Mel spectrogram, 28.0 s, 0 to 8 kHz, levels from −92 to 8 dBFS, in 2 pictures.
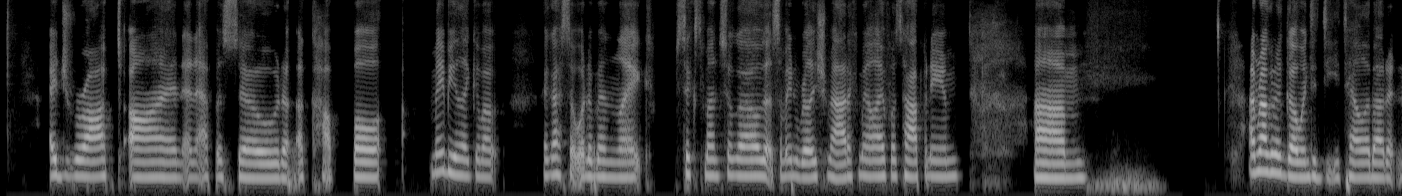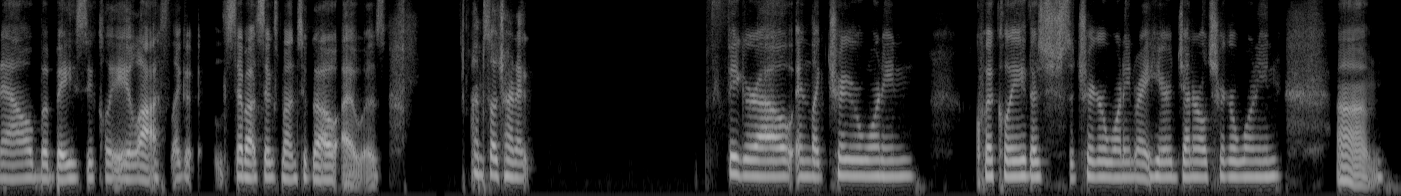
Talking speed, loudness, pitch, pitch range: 155 wpm, -30 LUFS, 195 Hz, 190-205 Hz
